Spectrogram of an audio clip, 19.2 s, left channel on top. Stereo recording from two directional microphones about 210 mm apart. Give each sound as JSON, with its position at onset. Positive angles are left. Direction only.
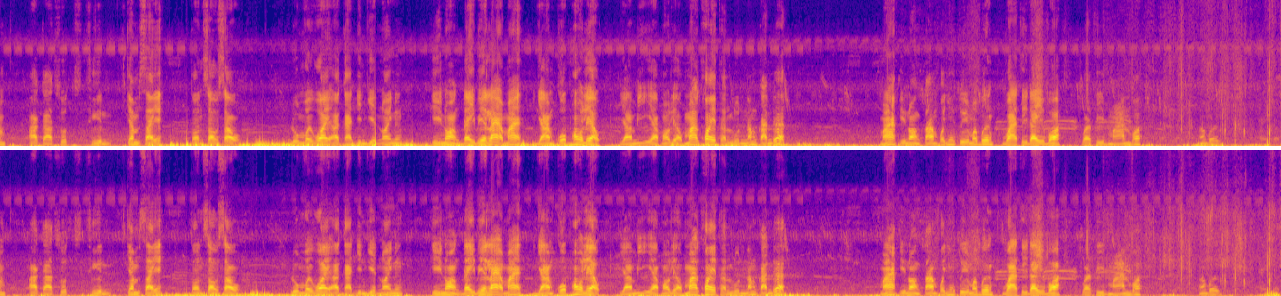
{"t": 0.0, "sound": "speech", "side_deg": 0}
{"t": 13.2, "sound": "speech", "side_deg": 0}
{"t": 16.6, "sound": "speech", "side_deg": 20}
{"t": 17.7, "sound": "snake", "side_deg": 5}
